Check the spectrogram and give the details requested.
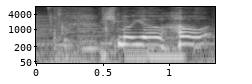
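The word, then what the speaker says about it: Schmoyoho: Shmoyoho, accent on the O.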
